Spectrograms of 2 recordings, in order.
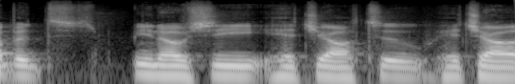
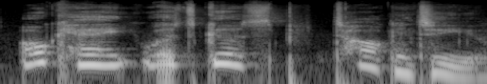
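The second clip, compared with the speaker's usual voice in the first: put-on woman's voice, much higher and quieter; 13 semitones higher, 7 dB quieter than usual. Retelling a conversation with a woman: imitating a woman's voice. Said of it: "That is not no woman's voice".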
